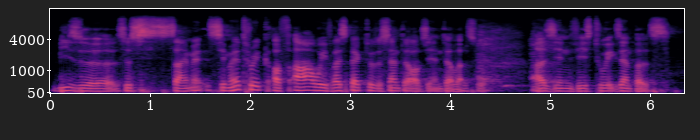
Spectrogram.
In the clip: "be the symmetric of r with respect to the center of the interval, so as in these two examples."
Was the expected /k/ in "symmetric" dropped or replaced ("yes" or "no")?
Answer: no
